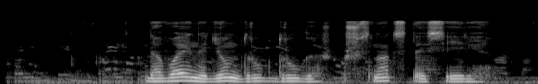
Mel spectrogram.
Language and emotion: Russian, neutral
